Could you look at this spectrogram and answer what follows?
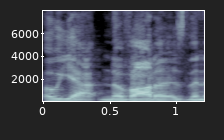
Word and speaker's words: Nevada: Well, apparently they pronounce it weird, too. It's Nevada. It's Nevada.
